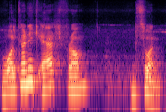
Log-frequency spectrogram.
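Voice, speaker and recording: A man with an Indian English accent, a teacher giving a recorded lesson. He reads from the textbook slowly, repeats passages, and stumbles over hard words. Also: on the high side, expressive. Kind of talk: recorded classroom lesson, reading a textbook aloud.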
